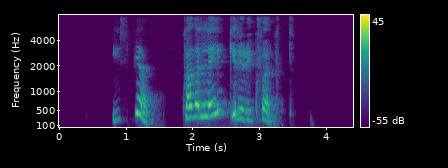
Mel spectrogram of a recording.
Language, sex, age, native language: Icelandic, female, 60-69, Icelandic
